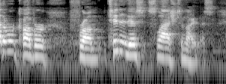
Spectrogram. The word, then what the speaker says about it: tinnitus: recover from tinnitus slash tinnitus the reason why i say it like this is because i say tinnitus but some of the british people will say to this i'm sure rob says tinnitus the brits i love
